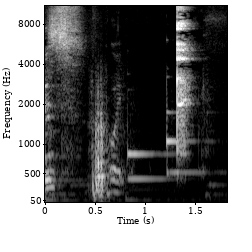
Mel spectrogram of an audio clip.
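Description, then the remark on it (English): Glasses of a thick strawberry drink clink together in a toast, bright, with a dull knock followed by a ringing chime that lingers briefly, and faint voices murmuring around it. “So cheers.”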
